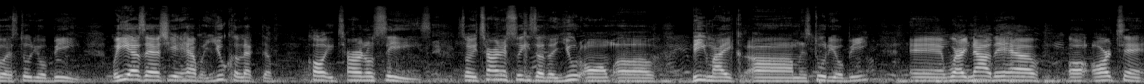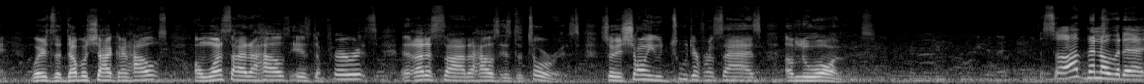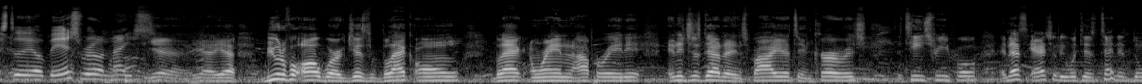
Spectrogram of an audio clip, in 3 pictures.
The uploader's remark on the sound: this episode we are live at Jazz Fest!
